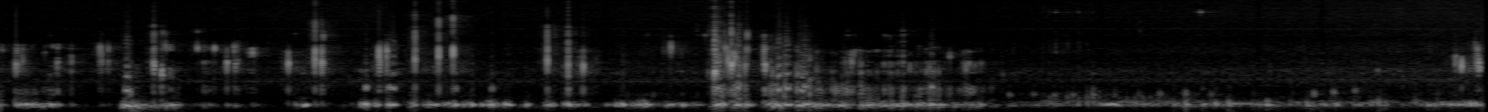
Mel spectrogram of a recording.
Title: *stomach growling* 💖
